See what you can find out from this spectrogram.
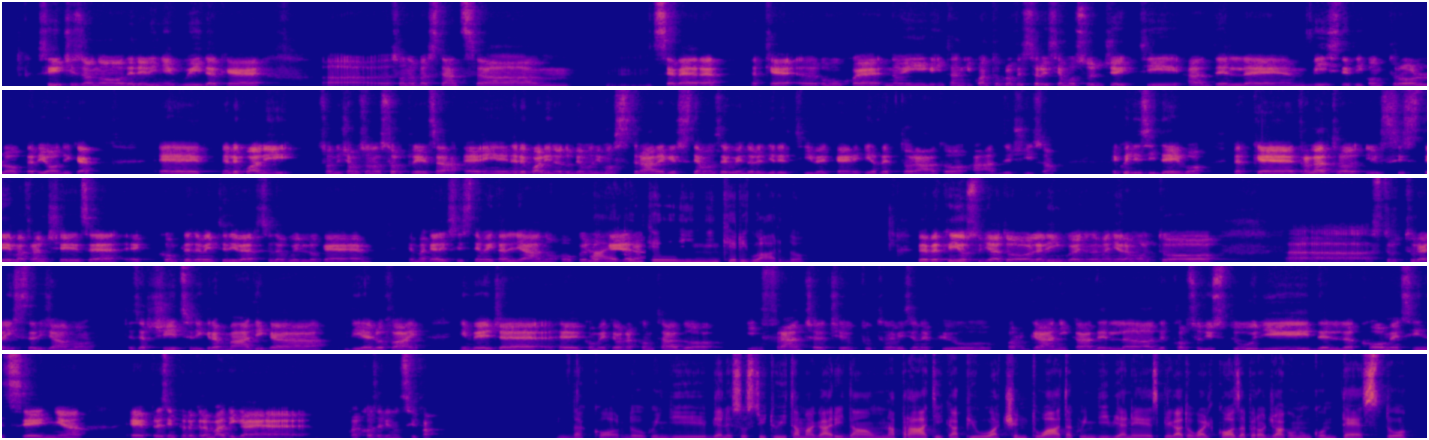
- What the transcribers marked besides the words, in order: static; other background noise; tapping
- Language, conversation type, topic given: Italian, podcast, Come affronti il blocco creativo quando ti senti fermo?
